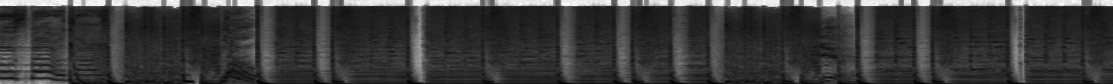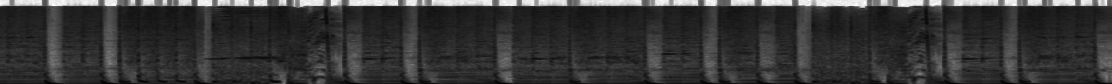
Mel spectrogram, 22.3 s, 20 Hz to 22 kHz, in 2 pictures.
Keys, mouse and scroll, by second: 4.2-5.6 drag, 5.6 right click, 5.6 right click, 8.0 click, 10.1 click, 14.4 click, 15.6 right click, 17.9 click, 19.2-22.2 drag.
